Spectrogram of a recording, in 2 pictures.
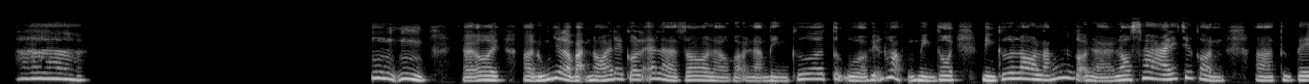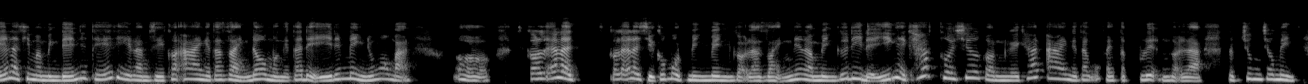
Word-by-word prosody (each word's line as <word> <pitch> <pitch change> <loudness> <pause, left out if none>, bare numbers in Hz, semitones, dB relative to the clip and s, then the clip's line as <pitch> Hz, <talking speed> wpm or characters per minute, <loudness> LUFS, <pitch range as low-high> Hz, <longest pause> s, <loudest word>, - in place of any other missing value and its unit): À! 260 -5 0 2.8
Ừm, 285 -5 +1
ừm. 235 -6 +3 0.4
Trời 170 0 0
ơi. 195 +1 +3 0.2
Ờ, 190 0 +1
đúng 190 +6 +4
như 285 +1 +2
là 215 - +3
bạn 180 +1 +2
nói 195 +2 +2
đây 245 0 -2
có 220 - -1
lẽ 260 +4 -2
là 210 -8 0
do 195 +1 0
là, 175 -2 0
gọi 170 0 -5
là, 160 -2 -3
mình 165 -1 -2
cứ 250 +4 -1
tự, - - -3 0.2
ờ, 170 - 0
huyễn 205 +5 -1
hoặc 295 - -1
mình 180 -2 +3
thôi. 205 0 +2 0.3
Mình 190 -3 +4
cứ 250 +6 0
lo 260 -3 +2
lắng, 250 +9 +1
gọi 190 -7 -2
là, 165 -3 -2
lo 205 +4 +2
xa 290 +7 0
ấy 230 +2 +3
chứ 300 0 -2
còn, 200 -10 -1 0.3
à, 180 -2 -1
thực 195 -3 -2
tế 195 +5 +3
là 280 - +1
khi 245 0 -2
mà 210 - +3
mình 185 -1 +3
đến 185 +5 +4
như 285 - -1
thế 230 +4 -1
thì 245 -9 +1
làm 190 -3 +1
gì 180 0 +1
có 235 +6 -4
ai 240 0 0
người 195 - +2
ta 215 +1 -1
rảnh 195 -5 +1
đâu 235 +4 +1
mà 195 -4 +3
người 170 -1 -1
ta 215 +3 -3
để 210 - +2
ý 180 +2 +3
đến 245 +4 -1
mình, 235 -8 +2
đúng 195 +5 +1
không 245 -4 -3
bạn? 190 +1 -2 0.4
Ờ, 235 - -3 0.6
có 255 +1 -4
lẽ 265 +3 -1
là 270 -7 +4 0.4
có 235 - -4
lẽ 240 0 -1
là 260 -3 +1
chỉ 185 -4 +3
có 230 - -2
một 220 -5 -2
mình 190 -1 +3
mình, 185 -2 +3
gọi 175 -1 -4
là, 170 +1 0
rảnh 175 0 -1
nên 235 +3 +1
là 220 - +2
mình 185 -1 +3
cứ 240 - -1
đi 260 -1 +2
để 175 -7 +2
ý 180 +9 +2
người 315 -6 +3
khác 385 +5 -2
thôi, 295 -3 0
chứ 300 +2 -1
còn 195 -4 -1
người 185 0 +1
khác 310 - -5
ai 265 -3 -3
người 195 -4 +1
ta 205 - -4
cũng - - -8
phải 185 -1 -1
tập 185 - -6
luyện, 205 -3 -1
gọi 170 -2 -4
là, 165 -2 -1 0.3
tập 195 - -2
trung 240 +2 +1
cho 235 0 -1
mình. 210 -5 +4
210 Hz, 250 wpm, -23 LUFS, 185-245 Hz, 2.8 s, đúng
